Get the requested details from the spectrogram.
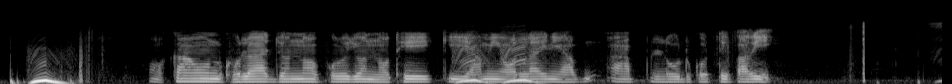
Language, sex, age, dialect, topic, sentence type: Bengali, male, 25-30, Jharkhandi, banking, question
